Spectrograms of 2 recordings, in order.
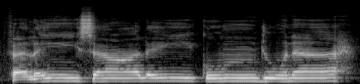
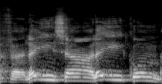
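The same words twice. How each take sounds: First: فليس عليكم جناح chanted slowly on one even note; smooth gentle leen. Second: فليس عليكم with a jolting punch on each ي; wrongly stressed leen. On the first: Teacher models correct recitation, smooth slow even chant. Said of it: "مليونة وسلاسة ولطافة". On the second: Teacher mimics the faulty stressed recitation, jerky فليس عليكم. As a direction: jab the ya in فليس and عليكم, pitch jumping. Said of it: "تنبر لي فليس عليكم". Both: Shown as a demonstration.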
